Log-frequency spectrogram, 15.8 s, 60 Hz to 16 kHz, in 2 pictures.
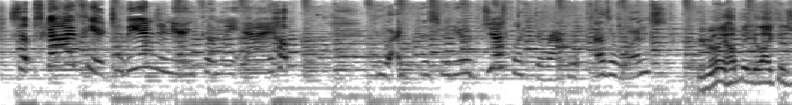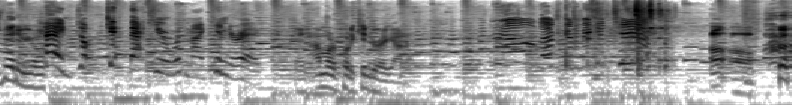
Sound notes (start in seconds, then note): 13.2 crashing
